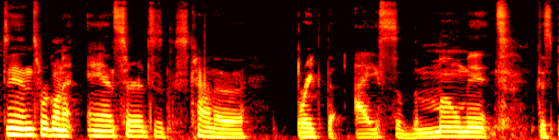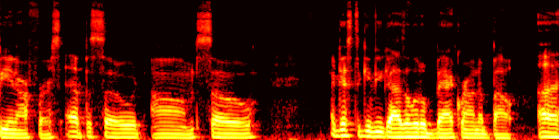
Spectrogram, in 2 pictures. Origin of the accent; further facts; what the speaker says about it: Maryland, United States; I'm from Maryland, born and raised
